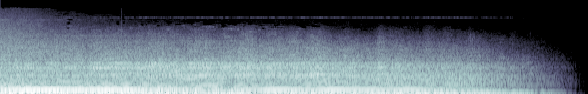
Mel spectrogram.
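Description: Logo sting sound design: a loud, steady low drone rings on after the hit, slowly dying away and cutting off near the end.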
